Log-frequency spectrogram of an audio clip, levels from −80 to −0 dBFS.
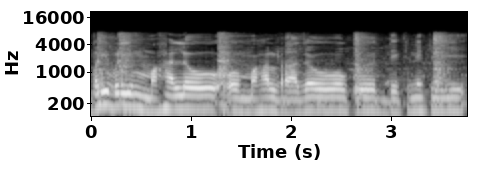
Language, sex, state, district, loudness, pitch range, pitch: Hindi, male, Bihar, Kishanganj, -14 LUFS, 135-150 Hz, 140 Hz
